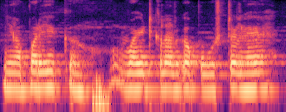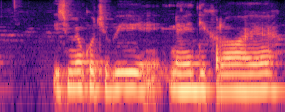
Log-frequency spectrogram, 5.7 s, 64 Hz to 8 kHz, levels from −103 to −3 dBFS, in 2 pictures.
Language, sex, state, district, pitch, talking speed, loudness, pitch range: Hindi, male, Uttar Pradesh, Shamli, 175 Hz, 145 wpm, -17 LUFS, 170-180 Hz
